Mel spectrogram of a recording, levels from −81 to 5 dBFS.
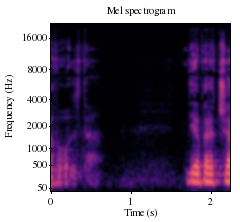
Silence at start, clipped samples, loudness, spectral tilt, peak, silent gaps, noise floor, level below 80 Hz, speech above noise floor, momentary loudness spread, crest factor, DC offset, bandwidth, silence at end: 0 s; under 0.1%; -25 LUFS; -5 dB/octave; -4 dBFS; none; -59 dBFS; -74 dBFS; 35 dB; 20 LU; 24 dB; under 0.1%; over 20 kHz; 0 s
